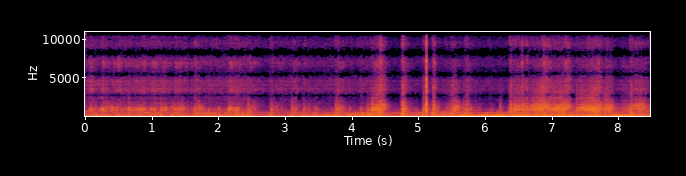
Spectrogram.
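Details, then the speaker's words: Kicker ZX400.1 amp after repair of a broken trace under the relay, driving a free-air Rockford P2 subwoofer with no box: deep, clean bass steps and slides in pitch, loose bench items rattle; the amplifier works normally. "So I got it hooked up to this Rockford P2, just free airing it, no box or anything. I don't know if you can hear it, but it is working."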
